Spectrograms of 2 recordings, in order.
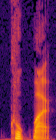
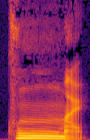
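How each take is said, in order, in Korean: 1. 첫 음절은 k 소리로 끝나요. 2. 첫 음절은 ng 소리로 끝나요. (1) "not 국말" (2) "it becomes something 국말"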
